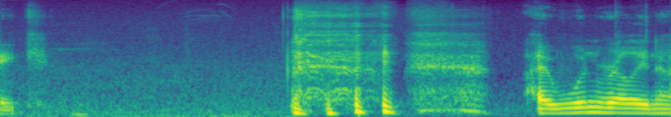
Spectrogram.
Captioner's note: laughs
